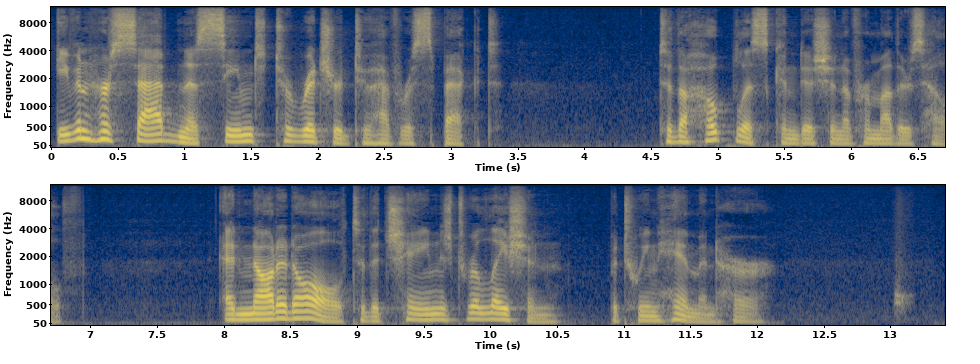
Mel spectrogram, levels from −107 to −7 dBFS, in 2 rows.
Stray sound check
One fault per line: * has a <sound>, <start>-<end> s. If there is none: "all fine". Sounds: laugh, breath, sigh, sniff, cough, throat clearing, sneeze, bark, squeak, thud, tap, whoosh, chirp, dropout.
* has a whoosh, 13.0-13.2 s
